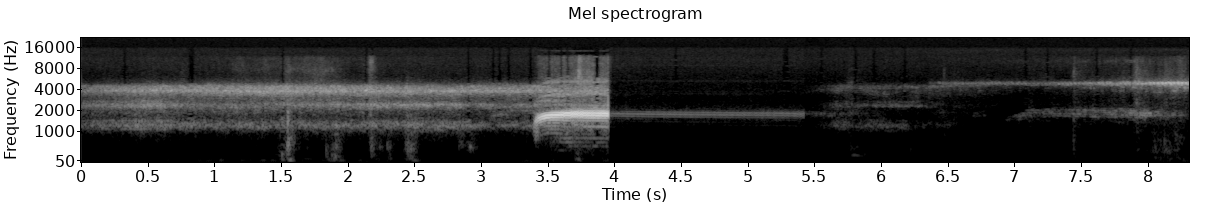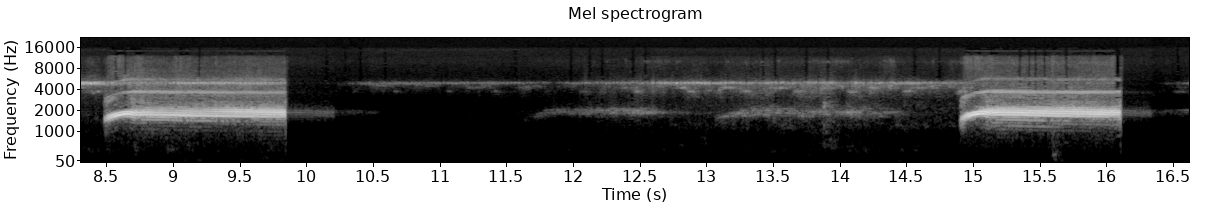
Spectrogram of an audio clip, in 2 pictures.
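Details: Fowler's toad from Long Island, heard at night at a wildlife refuge and likened to a scream: three loud, nasal, wavering screams, each about one second long, spaced several seconds apart, with fainter similar calls between them.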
